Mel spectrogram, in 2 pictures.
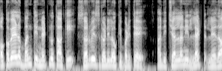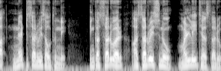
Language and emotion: Telugu, neutral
